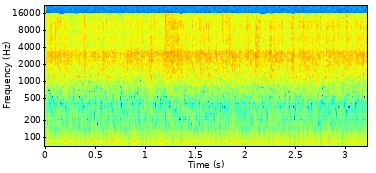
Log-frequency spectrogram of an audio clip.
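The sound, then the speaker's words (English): Steady rain falls in a continuous, even hiss with a low rumble underneath, uninterrupted, with no voices. “I'm leaving that long that long break. Or is just the rain?”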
